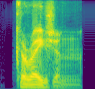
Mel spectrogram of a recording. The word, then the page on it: corrasion: British English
